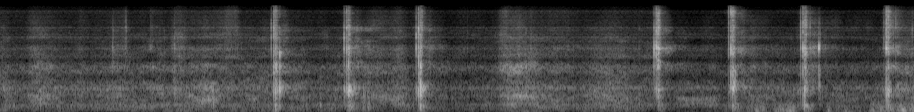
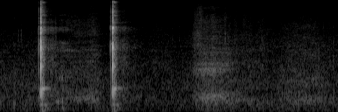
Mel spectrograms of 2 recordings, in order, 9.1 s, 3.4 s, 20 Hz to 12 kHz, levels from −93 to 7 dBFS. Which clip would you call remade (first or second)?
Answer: first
